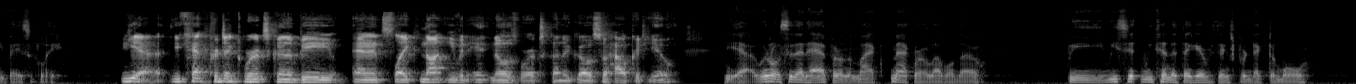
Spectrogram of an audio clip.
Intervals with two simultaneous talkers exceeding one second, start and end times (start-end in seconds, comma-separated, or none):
none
